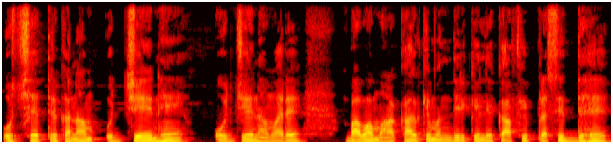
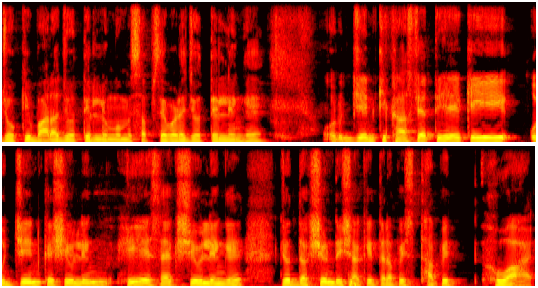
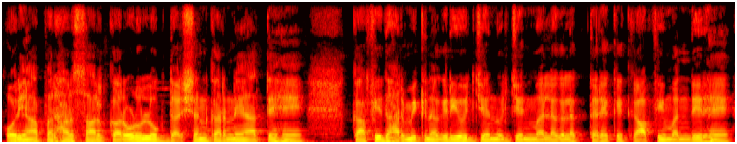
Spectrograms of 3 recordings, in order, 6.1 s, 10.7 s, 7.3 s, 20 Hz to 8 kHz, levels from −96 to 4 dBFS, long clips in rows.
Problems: background sounds at intervals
